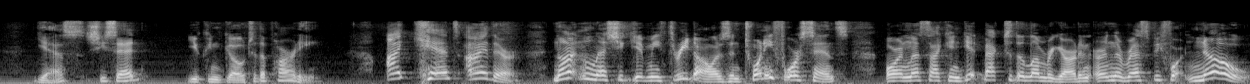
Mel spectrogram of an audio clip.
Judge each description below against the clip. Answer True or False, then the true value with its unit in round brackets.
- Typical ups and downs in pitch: False (6.5 semitones)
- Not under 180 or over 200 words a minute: True (190 wpm)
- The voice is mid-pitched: True (180 Hz)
